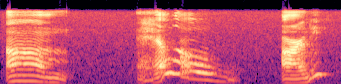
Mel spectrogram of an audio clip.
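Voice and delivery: stammering. Acted. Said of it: "Mister Bing stammered".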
